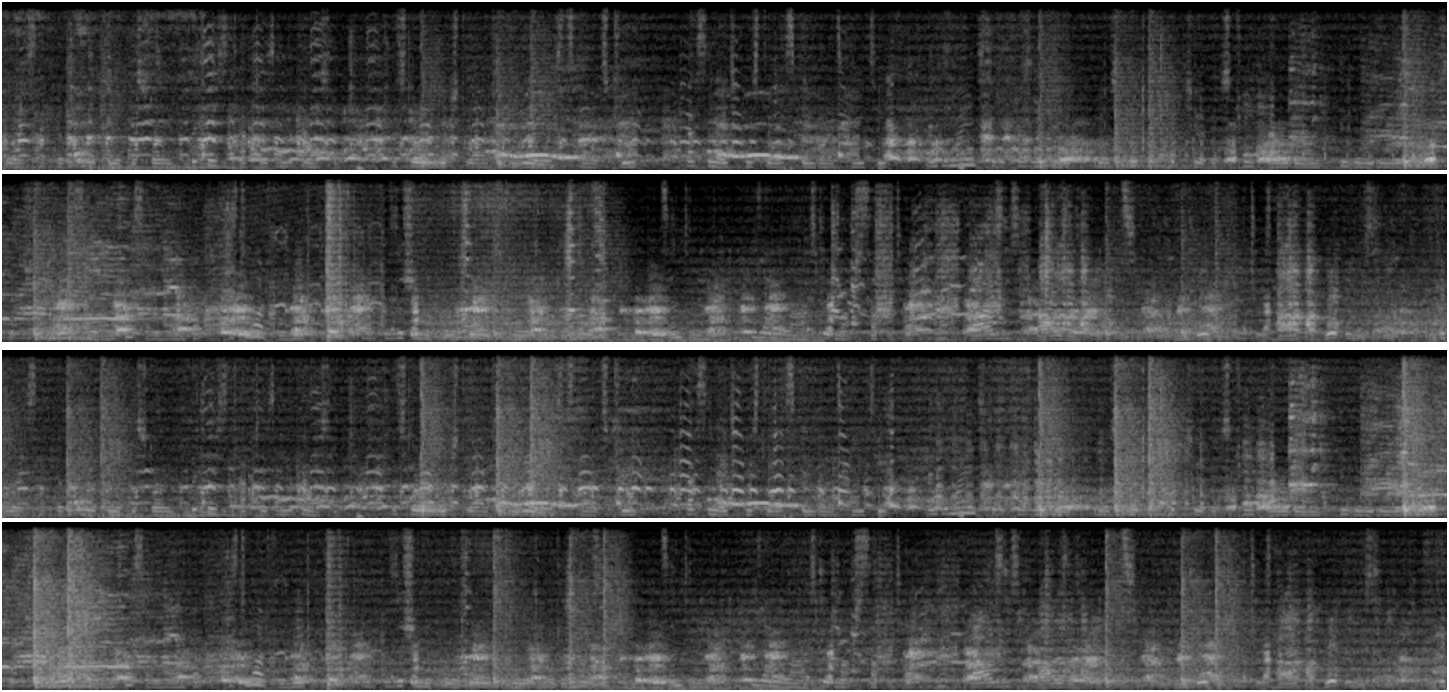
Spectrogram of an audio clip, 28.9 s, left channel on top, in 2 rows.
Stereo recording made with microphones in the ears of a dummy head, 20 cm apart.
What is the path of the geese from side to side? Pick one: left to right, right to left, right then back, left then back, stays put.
right then back.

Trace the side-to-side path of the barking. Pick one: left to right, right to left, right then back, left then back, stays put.
left to right.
